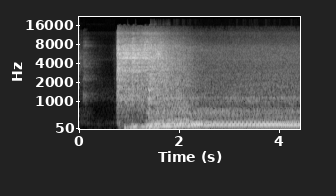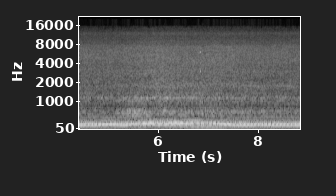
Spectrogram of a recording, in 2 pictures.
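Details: Toyota 1JZ-GTE VVT-i swapped into an Altezza RS200 with a plug-and-play harness: catches after a short crank and settles into a steady, even idle with a smooth low hum, no knocks or misses, no codes; normal running.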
